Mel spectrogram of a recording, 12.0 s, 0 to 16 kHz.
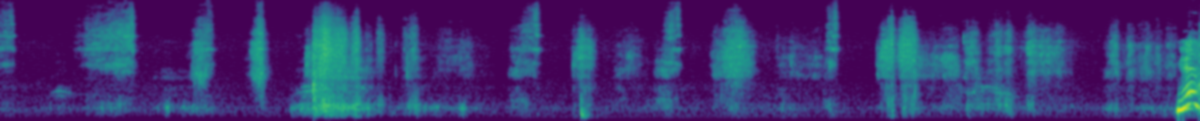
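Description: A stiff synthetic hog-bristle round brush (size 16) dragging and dabbing acrylic paint on canvas paper: a string of short scratchy strokes with brief pauses between them.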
